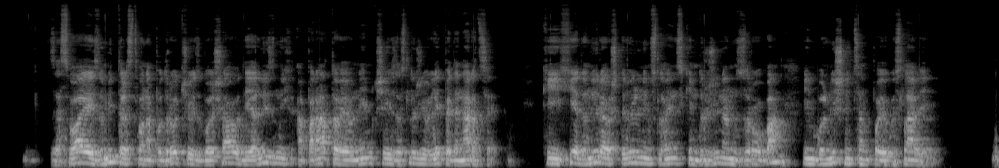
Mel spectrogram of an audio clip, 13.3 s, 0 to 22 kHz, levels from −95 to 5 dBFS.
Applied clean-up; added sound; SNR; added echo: neural mask model Resemble Enhance denoiser.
